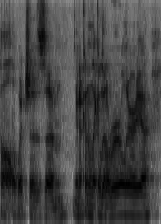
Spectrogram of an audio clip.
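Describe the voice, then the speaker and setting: Over noticeable background noise and audible room echo, a man speaks at a fairly low pitch. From Canada, Winnipeg. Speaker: real estate entrepreneur. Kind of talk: interview.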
